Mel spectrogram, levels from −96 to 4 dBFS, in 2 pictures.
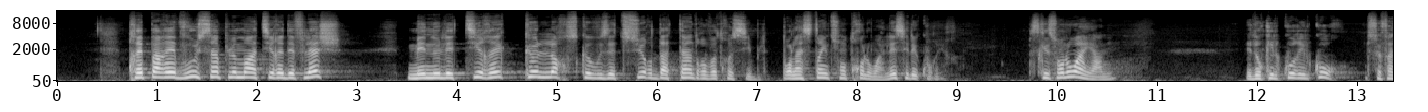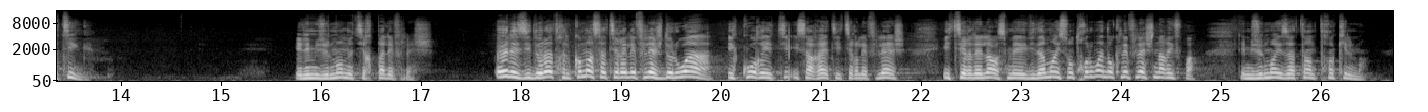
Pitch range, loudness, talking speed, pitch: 185-235 Hz, -20 LUFS, 200 wpm, 210 Hz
